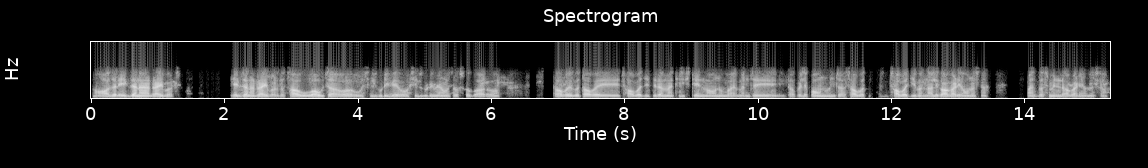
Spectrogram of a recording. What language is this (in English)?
Nepali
